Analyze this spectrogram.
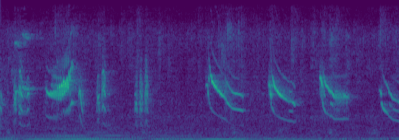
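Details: Wambi Mini, the Spot-throated babbler, kept caged for a year in Bandung, West Java, newly moulted, imported from mainland China or Vietnam. Bright down-slurred whistled notes come one at a time, roughly every half second, high and clear.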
